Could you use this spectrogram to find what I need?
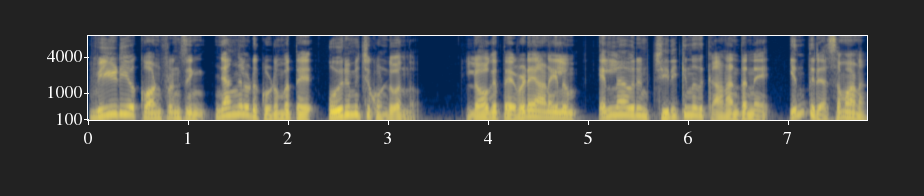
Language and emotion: Malayalam, happy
